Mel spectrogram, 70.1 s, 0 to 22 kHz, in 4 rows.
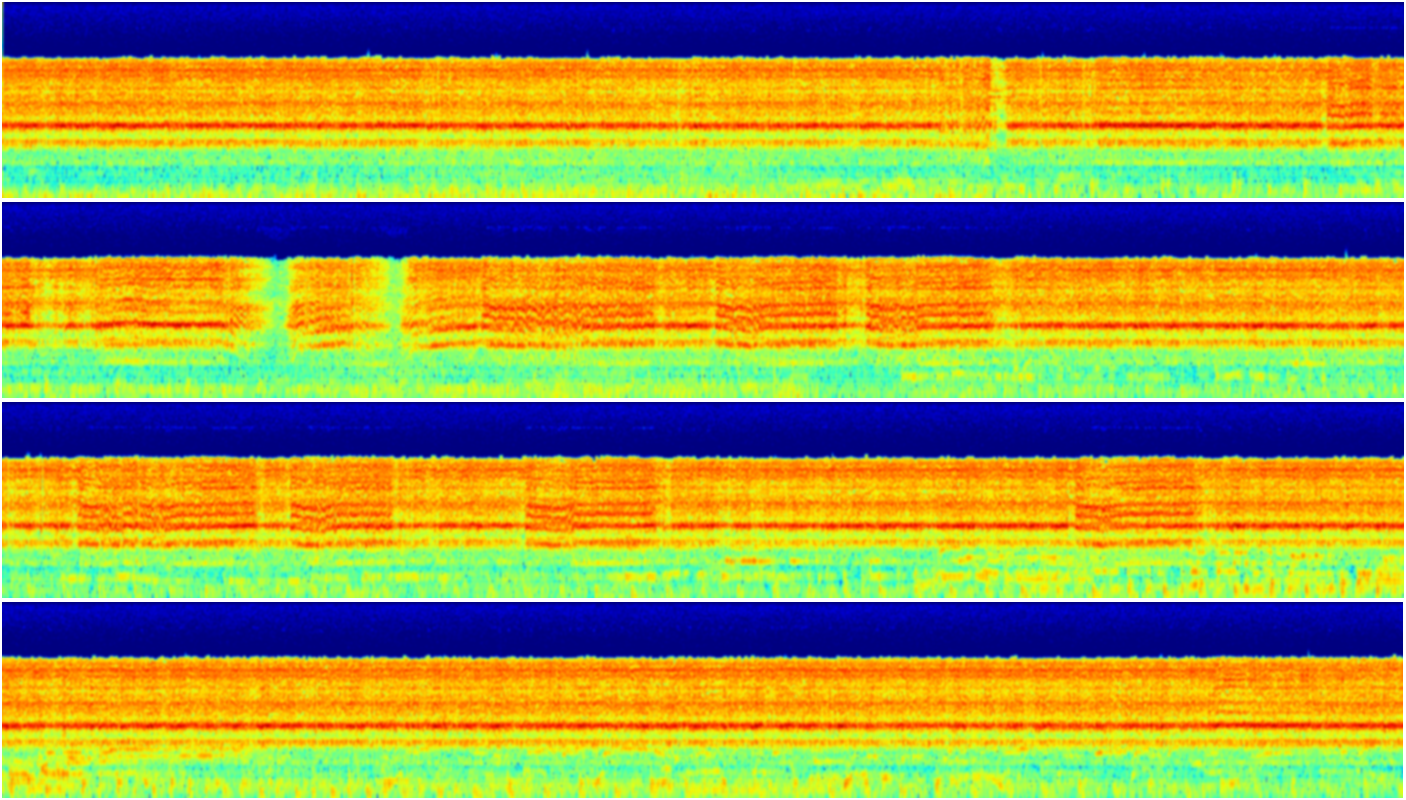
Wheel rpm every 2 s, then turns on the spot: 160, 160, 160, 160, 160, 160, 160, 160, 160, 160, 80, 110, 160, 160, 160, 160, 160, 160, 160, 160, 160, 160, 160, 160, 160, 160, 160, 160, 160, 160, 160, 160, 160, 160, 160.
none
